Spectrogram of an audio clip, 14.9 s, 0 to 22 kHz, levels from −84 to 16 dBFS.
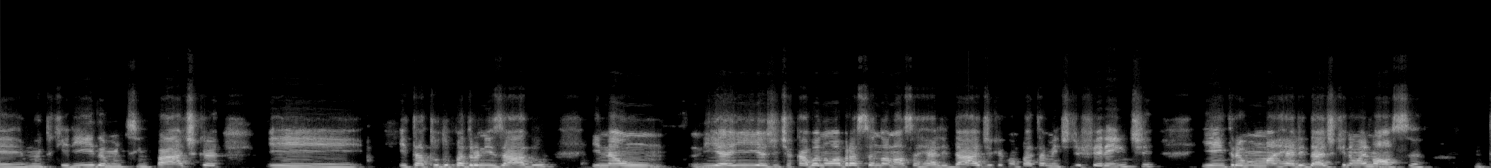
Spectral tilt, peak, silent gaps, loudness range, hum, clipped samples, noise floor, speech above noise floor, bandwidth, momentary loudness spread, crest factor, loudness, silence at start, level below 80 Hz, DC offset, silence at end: -3 dB/octave; 0 dBFS; none; 3 LU; none; under 0.1%; -38 dBFS; 21 dB; 10 kHz; 13 LU; 18 dB; -16 LUFS; 0 s; -64 dBFS; under 0.1%; 0.1 s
